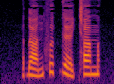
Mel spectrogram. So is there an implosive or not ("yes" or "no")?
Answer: yes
